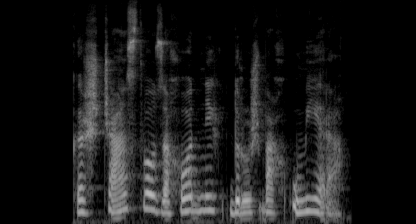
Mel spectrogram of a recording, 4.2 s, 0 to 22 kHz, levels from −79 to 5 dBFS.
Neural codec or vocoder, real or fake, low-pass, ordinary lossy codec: none; real; none; none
